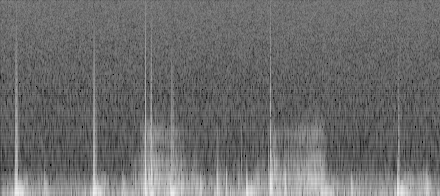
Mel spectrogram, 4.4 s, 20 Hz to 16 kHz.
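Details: Own heart sounds via stethoscope after a 10 km run, lying on a daybed turned onto the left side while trying to control breathing: strong, booming beats at about 78/min with breathing noise between; normal post-exercise heart sounds.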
